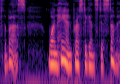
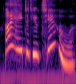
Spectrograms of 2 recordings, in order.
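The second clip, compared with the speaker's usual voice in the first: put-on high, slow, delighted drunken cry of agreement; excited exclaim; 13 semitones higher, much slower than usual. A narrator's reading. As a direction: gush it out, thrilled to agree. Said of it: "Hermione exclaimed excitedly".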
